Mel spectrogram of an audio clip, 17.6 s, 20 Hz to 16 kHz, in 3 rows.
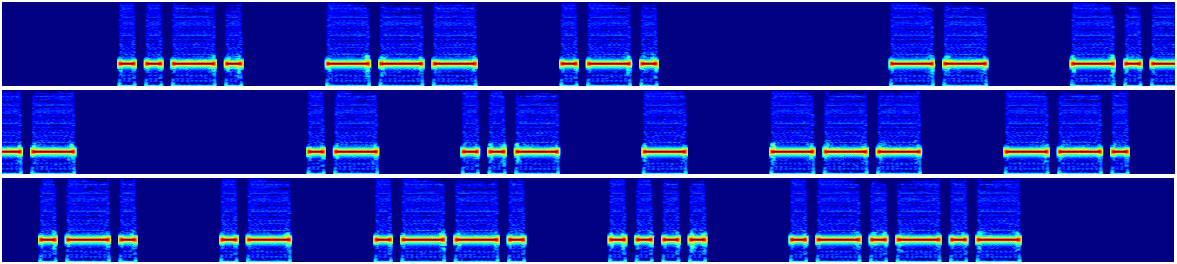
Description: Morse code, heard as a keyed tone, about 18 wpm, spaced as for 12 wpm, 1000 Hz. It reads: FOR MY AUTOGRAPH.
